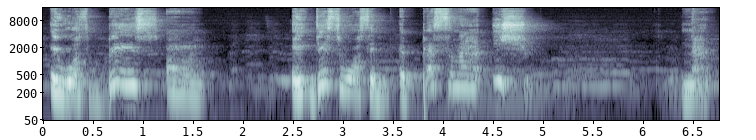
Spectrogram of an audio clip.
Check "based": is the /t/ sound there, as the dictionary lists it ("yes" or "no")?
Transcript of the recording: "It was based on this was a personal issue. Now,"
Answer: yes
